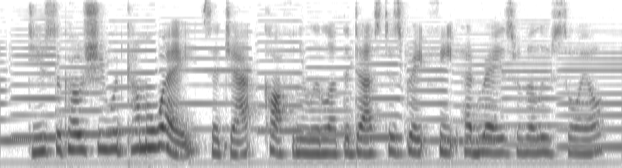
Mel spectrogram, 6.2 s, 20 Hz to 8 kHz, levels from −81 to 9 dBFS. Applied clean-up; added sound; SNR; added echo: none; Bowed string instrument; 11 dB; none.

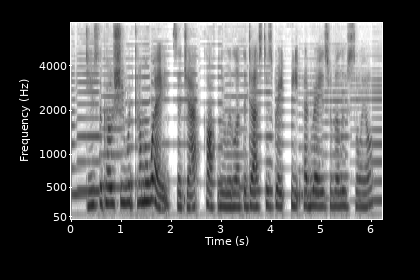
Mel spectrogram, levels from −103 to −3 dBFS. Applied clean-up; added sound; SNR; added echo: neural mask model RNNoise.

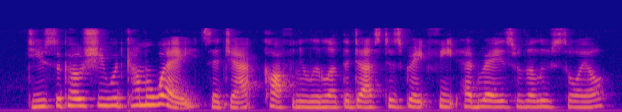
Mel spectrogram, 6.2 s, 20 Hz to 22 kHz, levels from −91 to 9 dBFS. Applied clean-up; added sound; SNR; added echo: none; none; none; none.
